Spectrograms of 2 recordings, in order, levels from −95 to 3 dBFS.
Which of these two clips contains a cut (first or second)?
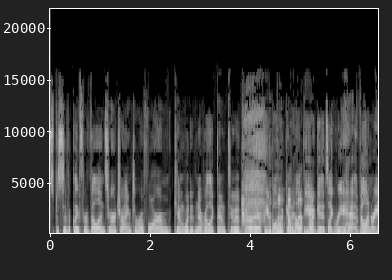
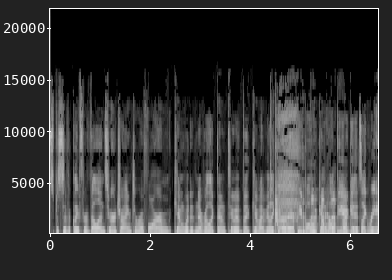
first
